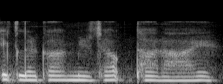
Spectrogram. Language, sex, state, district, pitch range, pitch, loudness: Hindi, female, Arunachal Pradesh, Lower Dibang Valley, 185-205 Hz, 195 Hz, -16 LUFS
